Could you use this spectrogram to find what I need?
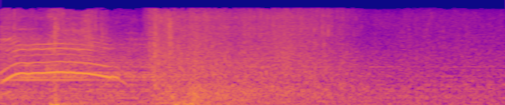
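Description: Water splashes heavily as a body lands in it.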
